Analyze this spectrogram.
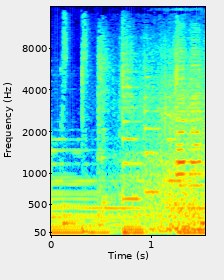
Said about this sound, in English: This is the busy corner of 2nd Avenue in New York. Cars, cabs and buses whiz past three young people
